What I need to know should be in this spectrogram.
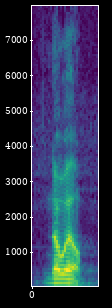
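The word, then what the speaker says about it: Noël: You know, this is how you pronounce it. You ready? Noel.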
